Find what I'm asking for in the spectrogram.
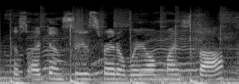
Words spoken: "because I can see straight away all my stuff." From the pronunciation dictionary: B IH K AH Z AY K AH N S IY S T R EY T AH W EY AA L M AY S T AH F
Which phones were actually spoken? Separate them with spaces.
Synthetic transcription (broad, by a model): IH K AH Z AY K AH N S IY S T R EY T AH W EY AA N M AY S T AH F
